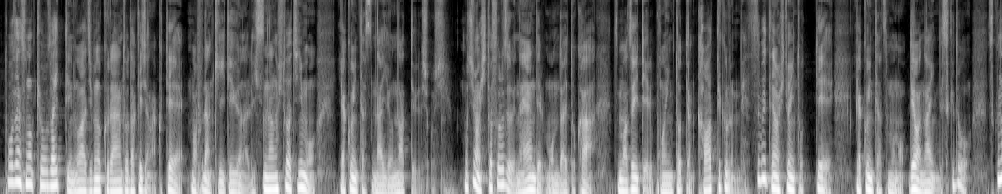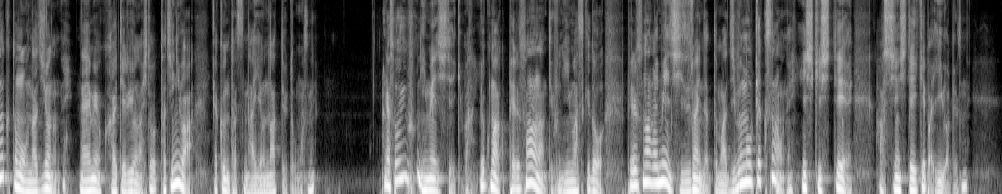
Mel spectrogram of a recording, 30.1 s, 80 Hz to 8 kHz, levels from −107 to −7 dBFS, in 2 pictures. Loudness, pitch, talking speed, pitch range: -18 LUFS, 125 Hz, 525 characters per minute, 105-145 Hz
